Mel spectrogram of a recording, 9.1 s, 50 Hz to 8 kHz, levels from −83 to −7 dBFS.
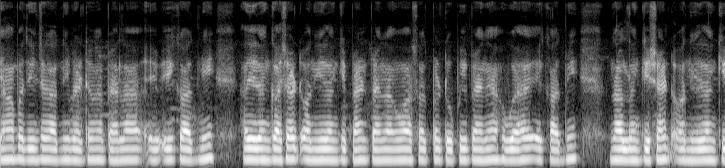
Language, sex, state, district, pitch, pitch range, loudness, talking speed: Hindi, male, Uttarakhand, Tehri Garhwal, 150 Hz, 145-150 Hz, -15 LUFS, 250 wpm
